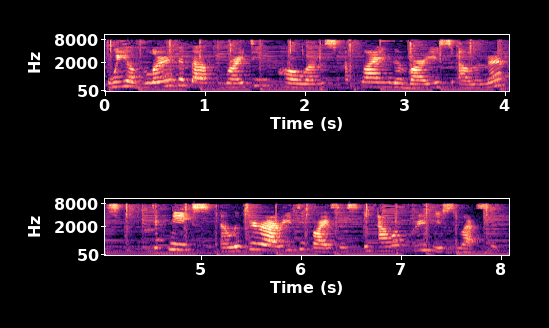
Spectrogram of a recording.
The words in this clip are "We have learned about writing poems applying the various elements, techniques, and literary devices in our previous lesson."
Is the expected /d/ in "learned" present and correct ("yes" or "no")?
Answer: yes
